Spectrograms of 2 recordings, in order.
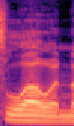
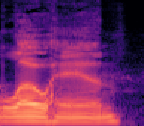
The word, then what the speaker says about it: Lohan: It's Lohan, not Lohan. That's just like dumb white people shit.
